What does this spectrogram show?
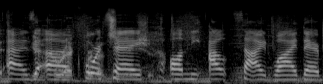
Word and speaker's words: Forte: for calling him Forte it's the Italian pronunciation they're going with as uh Forte on the outside wide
